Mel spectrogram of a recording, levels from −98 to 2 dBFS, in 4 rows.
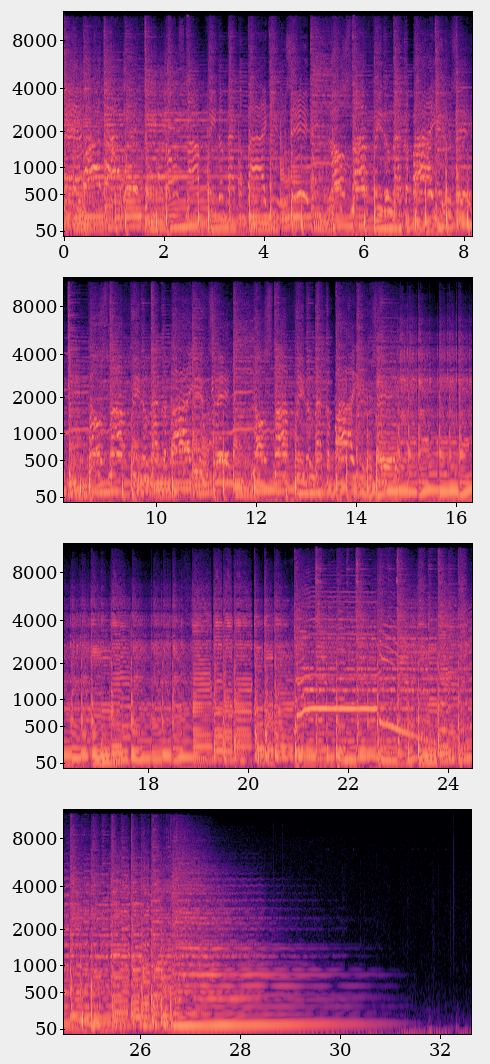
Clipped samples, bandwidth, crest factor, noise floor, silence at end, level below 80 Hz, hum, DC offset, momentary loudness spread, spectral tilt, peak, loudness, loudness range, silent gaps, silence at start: under 0.1%; 11.5 kHz; 18 dB; -58 dBFS; 2 s; -36 dBFS; 50 Hz at -40 dBFS; under 0.1%; 5 LU; -6.5 dB/octave; -6 dBFS; -23 LUFS; 4 LU; none; 0 s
